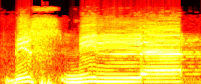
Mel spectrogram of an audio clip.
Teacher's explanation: لفظ اللہ سے پہلے اگر زیر آ جائے, لفظ اللہ کا علام پر پڑھیں گے کہ باریک؟ یہاں لفظ اللہ کا علام باریک پڑھیں گے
